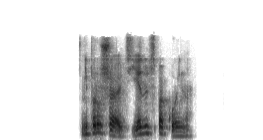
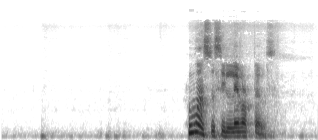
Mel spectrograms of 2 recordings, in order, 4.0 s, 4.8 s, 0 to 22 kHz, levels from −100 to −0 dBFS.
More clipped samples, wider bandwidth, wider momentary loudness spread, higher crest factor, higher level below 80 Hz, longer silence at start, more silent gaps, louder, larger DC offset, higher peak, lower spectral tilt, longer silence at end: neither; second, 8.2 kHz vs 12 kHz; second, 11 LU vs 15 LU; about the same, 18 dB vs 20 dB; about the same, -60 dBFS vs -64 dBFS; first, 1.25 s vs 0.6 s; neither; first, -16 LUFS vs -21 LUFS; neither; about the same, -2 dBFS vs -4 dBFS; second, -3 dB/octave vs -5.5 dB/octave; first, 1.1 s vs 0.65 s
